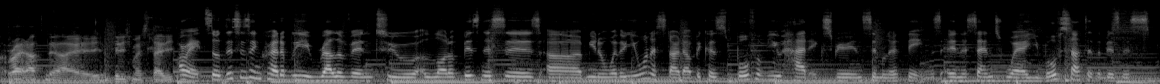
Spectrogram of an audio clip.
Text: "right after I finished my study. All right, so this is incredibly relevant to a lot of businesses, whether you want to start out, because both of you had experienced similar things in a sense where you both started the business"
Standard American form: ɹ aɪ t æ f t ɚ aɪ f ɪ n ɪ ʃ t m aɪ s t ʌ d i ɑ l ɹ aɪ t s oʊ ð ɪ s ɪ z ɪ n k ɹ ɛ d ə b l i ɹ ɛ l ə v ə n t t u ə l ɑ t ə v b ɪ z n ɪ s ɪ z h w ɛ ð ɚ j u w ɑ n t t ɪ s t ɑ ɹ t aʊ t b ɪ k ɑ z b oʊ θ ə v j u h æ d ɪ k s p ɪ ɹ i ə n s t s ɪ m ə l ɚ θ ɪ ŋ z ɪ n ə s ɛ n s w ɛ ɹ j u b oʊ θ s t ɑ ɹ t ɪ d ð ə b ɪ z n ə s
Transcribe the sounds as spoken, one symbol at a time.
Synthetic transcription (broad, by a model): ɹ aɪ t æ f t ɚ aɪ f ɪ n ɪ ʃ m aɪ s t ʌ d i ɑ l ɹ aɪ t s oʊ ð ɪ s ɪ z ɪ n k ɹ ɛ d ə b l i ɹ ɛ l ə v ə n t t u ə l ɑ t ə v b ɪ z n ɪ s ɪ z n w ɛ ð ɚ j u w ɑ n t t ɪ s t ɑ ɹ t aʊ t b ɪ k ɑ z b oʊ θ ə v j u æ d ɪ k s p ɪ ɹ i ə n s s ɪ m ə l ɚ θ ɪ ŋ z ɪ n ə s ɛ n s w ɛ ɹ j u b oʊ θ s t ɑ ɹ t ɪ d ð ə b ɪ z n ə s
